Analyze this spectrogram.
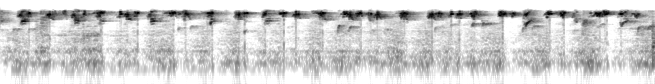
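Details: Goldfinch fledglings close to leaving the nest, from a Major aminet carrier crossed with Parva Ancestral: continuous very high, shrill, rapid chirping from several birds, pulsing several times a second without pause.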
